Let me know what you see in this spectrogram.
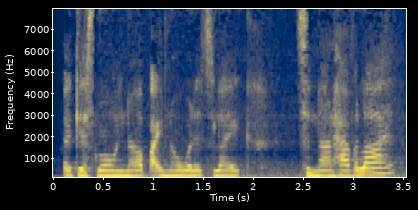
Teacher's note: New York Latino English speakers have a particularly light L.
